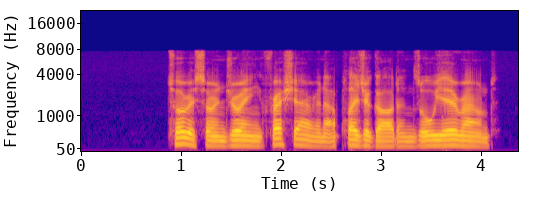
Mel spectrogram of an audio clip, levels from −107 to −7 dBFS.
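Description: No technical faults can be heard anywhere in the clip. The speech comes through a WebRTC call path that is working normally, and nothing is heard above about 8 kHz, which fits the G.722 wideband codec.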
